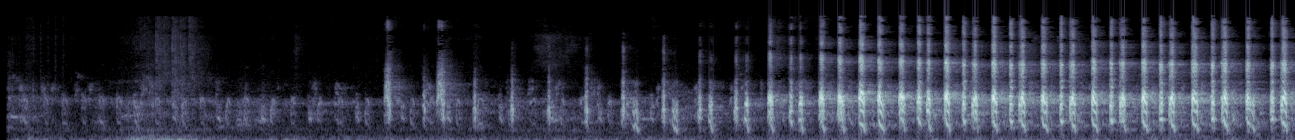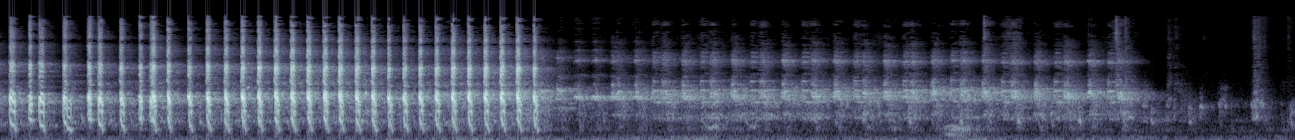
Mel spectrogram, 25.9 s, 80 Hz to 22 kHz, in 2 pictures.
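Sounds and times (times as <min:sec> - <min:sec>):
male chukar partridge call: 0:00.1 - 0:25.8.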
